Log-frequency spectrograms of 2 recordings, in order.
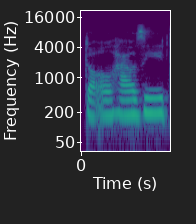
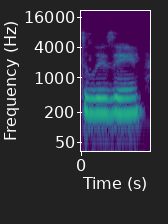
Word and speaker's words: Dalhousie: See, one time I said Dollhousey to a Brantford local and they laughed at me because apparently it's pronounced Dalhousie.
